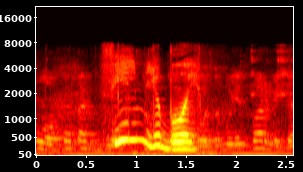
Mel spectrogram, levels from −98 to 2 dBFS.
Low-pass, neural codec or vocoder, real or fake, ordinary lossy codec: none; none; real; none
